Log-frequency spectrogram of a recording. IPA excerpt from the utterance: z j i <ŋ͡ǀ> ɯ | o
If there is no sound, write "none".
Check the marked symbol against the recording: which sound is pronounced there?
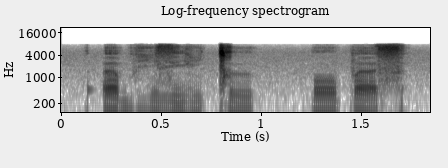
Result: ǀ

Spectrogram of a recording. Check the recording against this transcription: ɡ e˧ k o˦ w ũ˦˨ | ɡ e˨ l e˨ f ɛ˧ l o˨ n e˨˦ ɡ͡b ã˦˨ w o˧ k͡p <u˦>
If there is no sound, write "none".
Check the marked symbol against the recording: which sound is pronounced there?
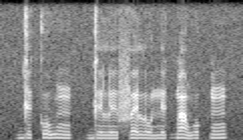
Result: ũ˦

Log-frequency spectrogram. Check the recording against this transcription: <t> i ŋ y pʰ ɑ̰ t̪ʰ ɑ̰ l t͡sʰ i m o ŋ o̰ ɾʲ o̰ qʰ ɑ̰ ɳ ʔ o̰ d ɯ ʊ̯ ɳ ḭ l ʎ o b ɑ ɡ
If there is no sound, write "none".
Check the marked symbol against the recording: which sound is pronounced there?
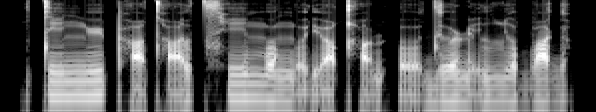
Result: t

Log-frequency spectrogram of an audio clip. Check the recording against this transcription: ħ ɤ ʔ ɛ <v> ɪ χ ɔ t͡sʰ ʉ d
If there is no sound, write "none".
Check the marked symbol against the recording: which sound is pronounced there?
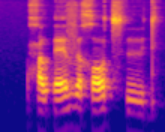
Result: v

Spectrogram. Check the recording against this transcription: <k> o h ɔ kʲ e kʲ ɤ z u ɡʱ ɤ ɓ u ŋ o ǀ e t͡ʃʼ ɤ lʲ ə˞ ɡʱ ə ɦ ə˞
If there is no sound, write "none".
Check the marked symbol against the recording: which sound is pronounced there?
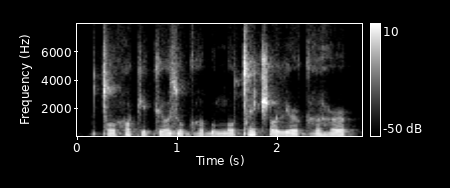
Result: ǀ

